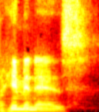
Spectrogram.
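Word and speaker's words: Jiménez: there what was thatz himz yeah not you don't pronounce the J sounds like it's like it's like haime Alberto gimenez Albuquerque and um it's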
